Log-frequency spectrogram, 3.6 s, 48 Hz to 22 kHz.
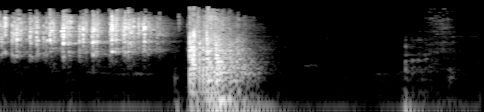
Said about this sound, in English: I'm going to use the one die in my karma pool, so I'm going to roll 7 dice.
